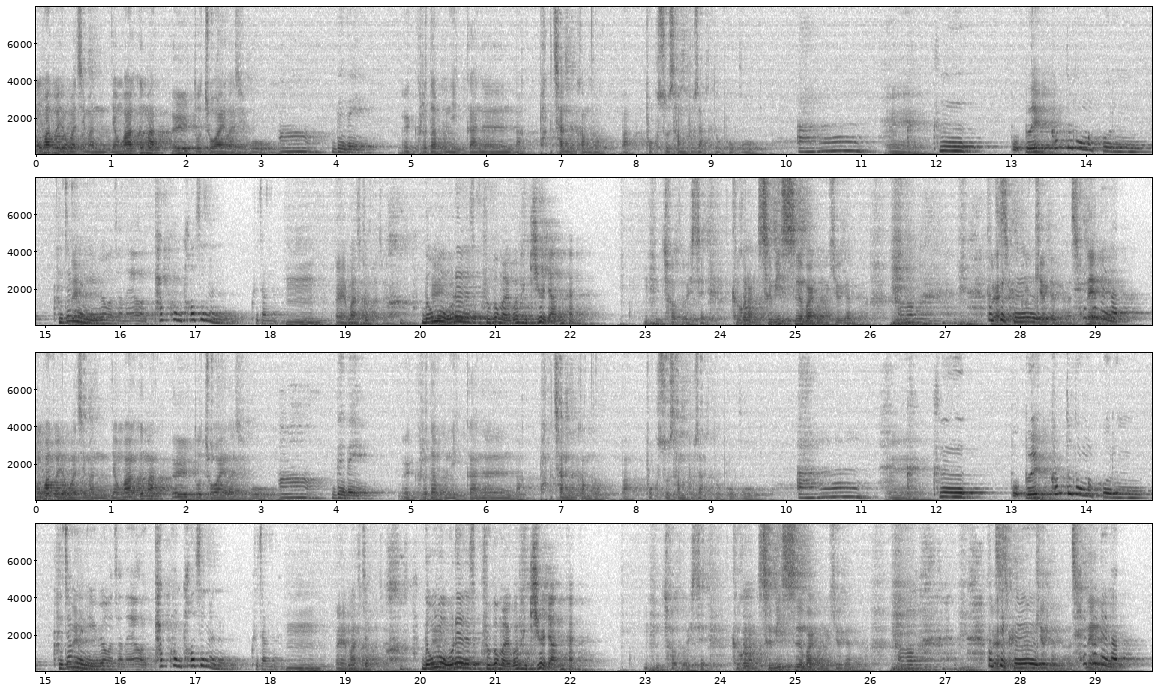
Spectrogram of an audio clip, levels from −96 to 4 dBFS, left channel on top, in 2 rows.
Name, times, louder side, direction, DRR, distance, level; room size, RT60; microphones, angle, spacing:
voice 1, 0.0-3.3 4.8-7.5 7.8-9.6 11.3-11.9 13.2-13.5 15.3-15.6 18.2-19.7 20.2-20.3 23.0-26.8 27.2-27.8 28.3-29.3, left 1 dB, 65° left, 3 dB, 7.0 m, -27 dB
voice 2, 3.2-4.4 10.2-12.5 13.0-14.8 15.1-18.1 19.0-22.2 24.3-24.5 26.4-28.3 28.7-29.3, right 3 dB, 30° right, 2 dB, 2.5 m, -21 dB
27.0 x 22.5 x 7.8 m, 0.87 s
head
